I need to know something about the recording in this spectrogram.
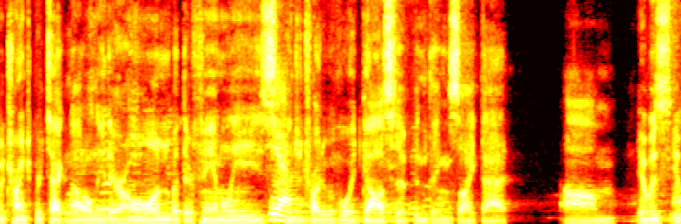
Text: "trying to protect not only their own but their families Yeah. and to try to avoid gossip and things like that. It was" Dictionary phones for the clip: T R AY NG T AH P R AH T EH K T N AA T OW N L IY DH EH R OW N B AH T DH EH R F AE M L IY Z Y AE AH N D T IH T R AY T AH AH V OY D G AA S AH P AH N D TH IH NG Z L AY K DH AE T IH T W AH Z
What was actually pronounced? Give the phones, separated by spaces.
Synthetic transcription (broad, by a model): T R AY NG T AH P R AH T EH K T N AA T OW N L IY DH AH R OW N B AH T DH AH R F AE M L IY Z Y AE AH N T IH T R AY T AH AH V OY D G AA S AH P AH N TH IH NG Z L AY K DH AE T IH T W AH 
